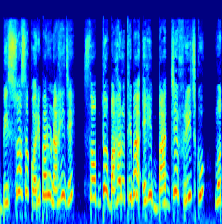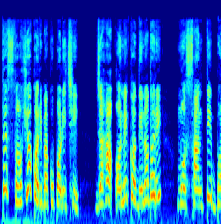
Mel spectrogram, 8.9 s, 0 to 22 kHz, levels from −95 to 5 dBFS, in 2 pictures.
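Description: Channel delay (comb filtering) runs through the whole speech clip: one channel arrives roughly 10 ms late, and summing to mono cancels shared content at evenly spaced frequencies, starting near 50 Hz and every 100 Hz above, leaving the sound hollow and phasey.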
